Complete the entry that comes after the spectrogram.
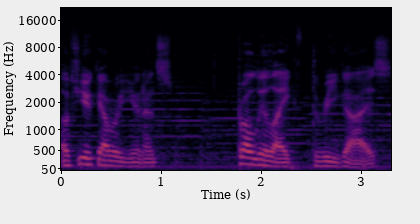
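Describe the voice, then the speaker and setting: A man's fairly low voice with lively intonation at a moderate pace, music in the background. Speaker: gaming let's play host. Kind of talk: casual gameplay commentary.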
